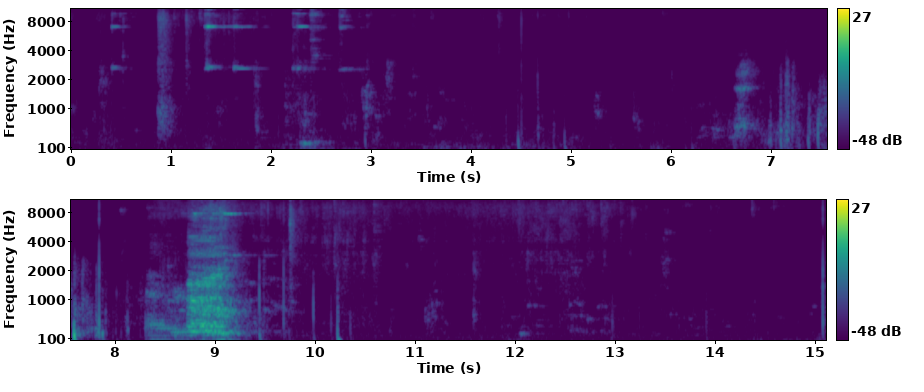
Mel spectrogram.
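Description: Gir cattle in a shed. One loud, noisy burst lasts about a second, just past the middle, and short high chirps come near the start.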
